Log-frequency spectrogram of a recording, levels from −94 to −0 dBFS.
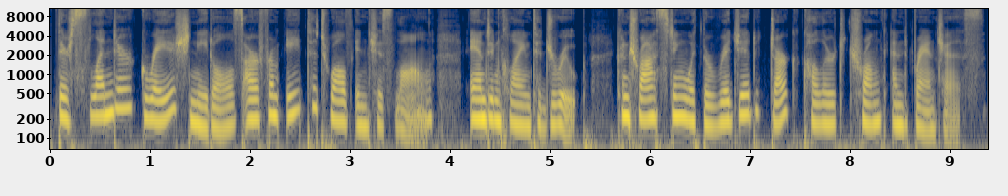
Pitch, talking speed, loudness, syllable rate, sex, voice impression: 195 Hz, 155 wpm, -17 LUFS, 4.4 syllables/s, female, very feminine, slightly young, slightly adult-like, thin, very tensed, powerful, very bright, hard, very clear, very fluent, cute, slightly cool, intellectual, very refreshing, sincere, calm, very friendly, reassuring, very unique, elegant, wild, sweet, very lively, strict, intense, slightly sharp, light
